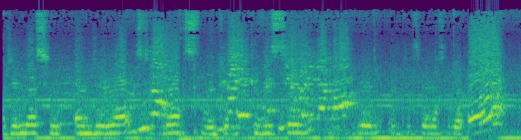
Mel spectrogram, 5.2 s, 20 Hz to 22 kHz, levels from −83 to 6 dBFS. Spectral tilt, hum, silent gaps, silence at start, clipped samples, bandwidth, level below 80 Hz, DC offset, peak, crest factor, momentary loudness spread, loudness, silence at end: -4.5 dB/octave; none; none; 0 s; under 0.1%; 17.5 kHz; -26 dBFS; under 0.1%; 0 dBFS; 8 dB; 6 LU; -8 LUFS; 0 s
